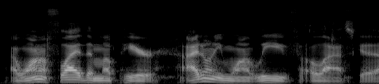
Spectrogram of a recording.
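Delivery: usual speaking voice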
